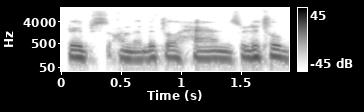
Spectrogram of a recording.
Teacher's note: we wouldn't give the word gold the stress that it might be expected to have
